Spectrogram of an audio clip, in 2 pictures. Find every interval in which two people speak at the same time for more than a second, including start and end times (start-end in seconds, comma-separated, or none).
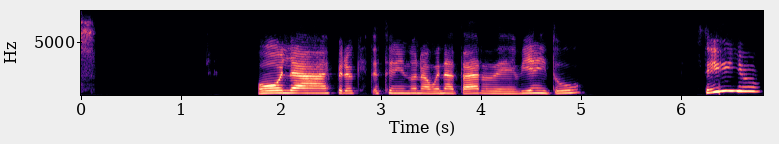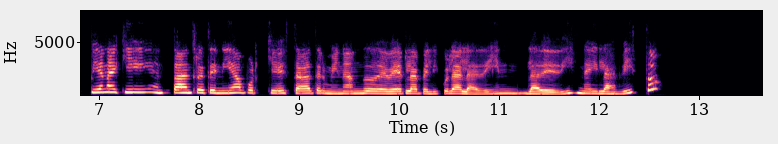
none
